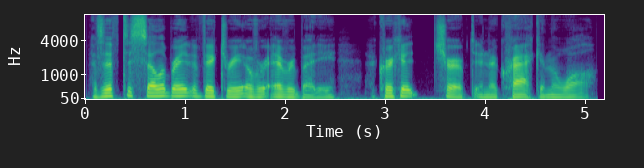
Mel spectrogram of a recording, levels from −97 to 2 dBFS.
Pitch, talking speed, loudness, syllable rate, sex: 110 Hz, 195 wpm, -20 LUFS, 6.5 syllables/s, male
